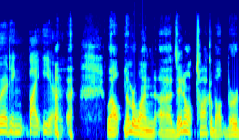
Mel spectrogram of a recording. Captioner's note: laughing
